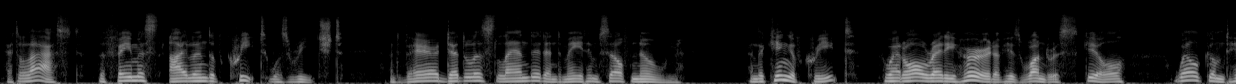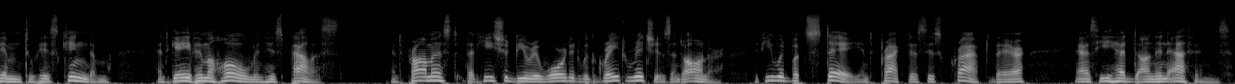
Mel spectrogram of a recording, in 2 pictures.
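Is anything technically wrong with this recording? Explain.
No, nothing technically wrong can be heard in this speech recording, and the signal stays steady and intact throughout.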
